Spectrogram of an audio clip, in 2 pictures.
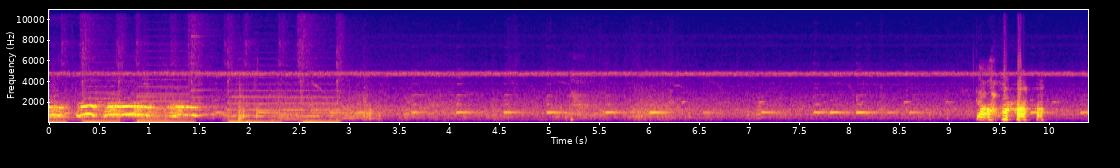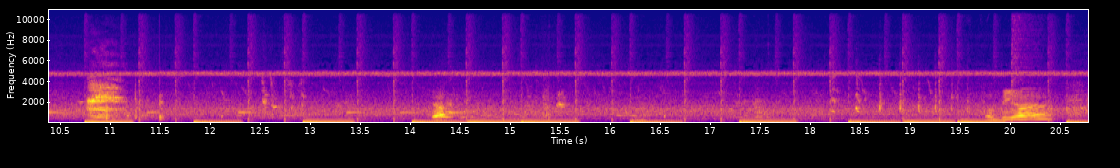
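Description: Background music with a steady bass beat, which drops out for several seconds mid-way while a row of short beeps plays. A brief loud call comes about nine seconds in.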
